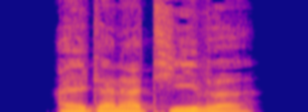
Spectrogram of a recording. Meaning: 1. alternative 2. option, choice
- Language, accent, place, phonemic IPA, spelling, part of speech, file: German, Germany, Berlin, /ˌaltɛʁnaˈtiːvə/, Alternative, noun, De-Alternative.ogg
